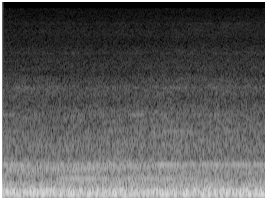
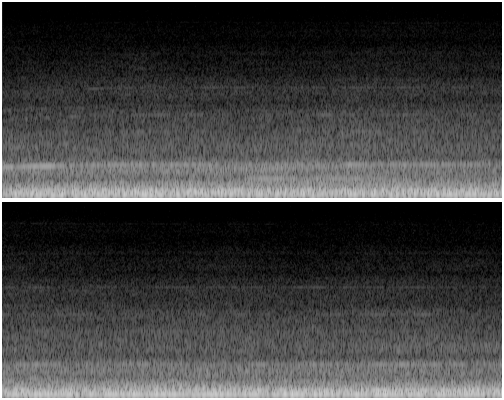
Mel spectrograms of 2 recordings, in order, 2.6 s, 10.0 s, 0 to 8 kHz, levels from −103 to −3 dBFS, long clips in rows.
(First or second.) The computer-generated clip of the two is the first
